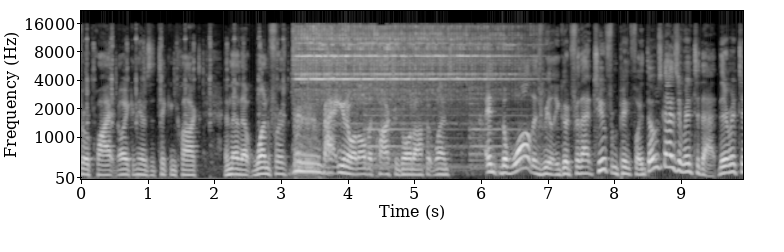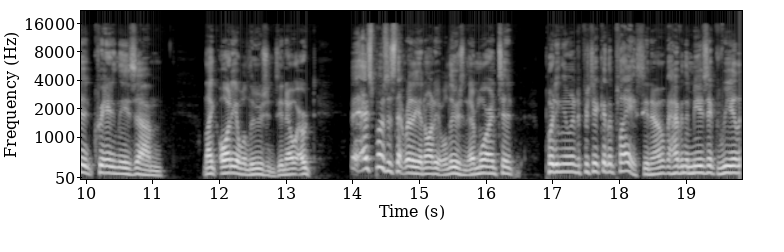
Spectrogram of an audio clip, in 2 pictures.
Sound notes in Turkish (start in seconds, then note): 1.6 alarm çalar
